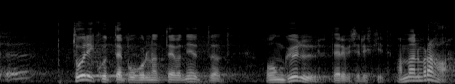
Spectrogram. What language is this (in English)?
Estonian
